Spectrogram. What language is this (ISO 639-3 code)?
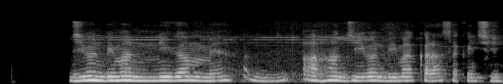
mai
